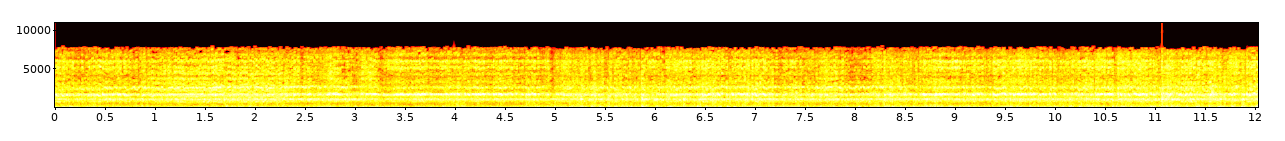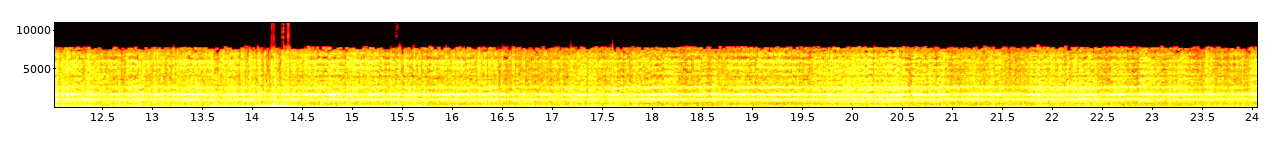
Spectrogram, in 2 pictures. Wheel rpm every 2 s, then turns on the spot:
210, 220, 220, 220, 220, 230, 230, 230, 230, 230, 230, 230.
none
